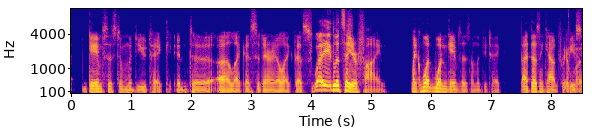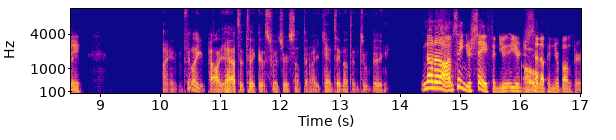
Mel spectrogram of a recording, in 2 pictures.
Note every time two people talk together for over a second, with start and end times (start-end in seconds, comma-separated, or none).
none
